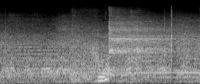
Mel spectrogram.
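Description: Gym background sound: a sudden metal clank about a second in that keeps ringing, typical of weights being handled, over faint music.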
